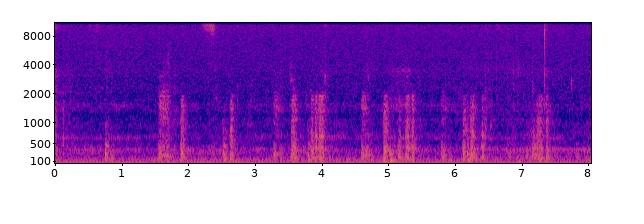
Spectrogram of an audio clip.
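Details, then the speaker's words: 2003-2007 Honda Accord V6 automatic, struts, sway links, rack, tie rods, engine mounts already replaced; dull irregular front-end thumps when applying or releasing brake while stationary; owner suspects worn lower control arm bushings, ball joints not ruled out. "I believe those are the lower control mounts because that's the last thing left to change other than the ball joints"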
